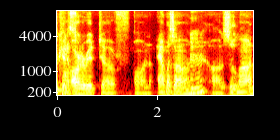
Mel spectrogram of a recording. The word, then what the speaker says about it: Xulon: You can order it on Amazon, Zulon, and Zulon is spelled Xulon, Barnes and Noble, Walmart.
